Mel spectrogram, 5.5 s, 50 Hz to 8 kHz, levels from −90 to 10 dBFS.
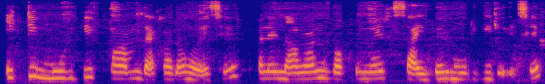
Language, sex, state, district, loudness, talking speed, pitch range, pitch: Bengali, female, West Bengal, Jhargram, -20 LUFS, 145 wpm, 230-285 Hz, 245 Hz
